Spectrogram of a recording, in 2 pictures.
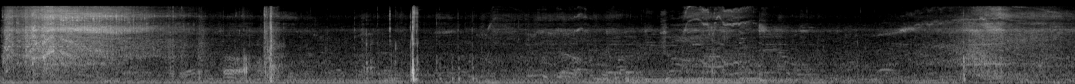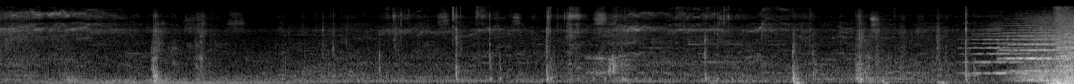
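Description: Electric RC buggy motor whining high as a car speeds by on the track, loud in the first couple of seconds and again, rising then falling, about halfway through, with a few sharp clicks between.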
